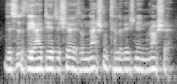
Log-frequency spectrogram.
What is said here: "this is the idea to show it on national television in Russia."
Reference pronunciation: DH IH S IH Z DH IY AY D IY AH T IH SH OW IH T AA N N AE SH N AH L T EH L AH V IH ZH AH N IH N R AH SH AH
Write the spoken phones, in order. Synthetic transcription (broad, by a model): DH IH S IH Z DH IY AY D IY AH T IH SH OW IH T N N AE SH N L T EH L AH V IH ZH AH N IH N R AH SH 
